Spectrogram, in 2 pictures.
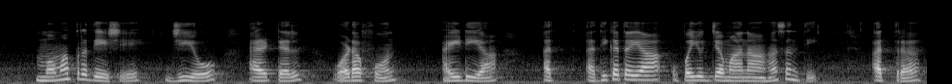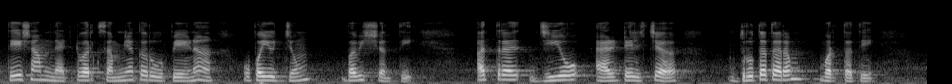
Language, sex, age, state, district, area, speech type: Sanskrit, female, 45-60, Karnataka, Dakshina Kannada, urban, spontaneous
